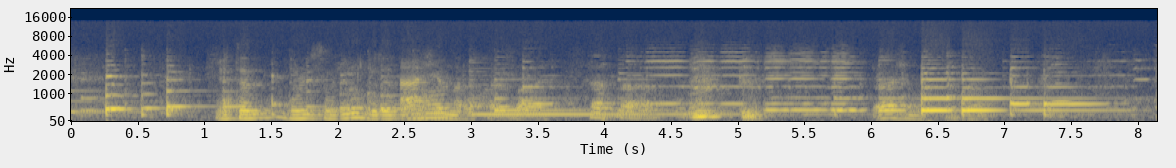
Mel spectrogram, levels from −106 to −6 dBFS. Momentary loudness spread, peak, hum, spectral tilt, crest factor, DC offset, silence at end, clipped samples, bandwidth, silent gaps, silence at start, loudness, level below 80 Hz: 10 LU; -8 dBFS; none; -8.5 dB/octave; 16 dB; under 0.1%; 0.05 s; under 0.1%; 6 kHz; none; 0 s; -23 LUFS; -60 dBFS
